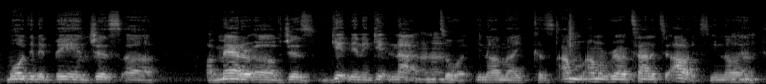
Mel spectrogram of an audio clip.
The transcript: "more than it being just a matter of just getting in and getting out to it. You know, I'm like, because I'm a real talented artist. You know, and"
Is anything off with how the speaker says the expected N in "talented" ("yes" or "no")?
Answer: yes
